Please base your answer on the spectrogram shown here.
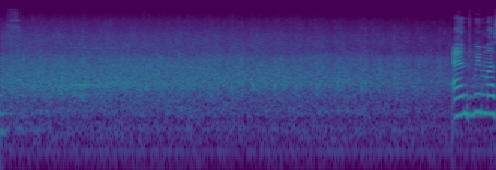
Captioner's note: applause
